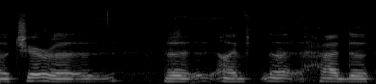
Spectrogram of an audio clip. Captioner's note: speaking French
